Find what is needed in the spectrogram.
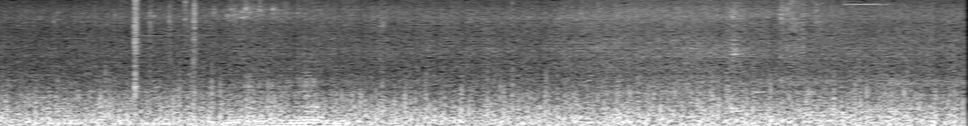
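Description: Street traffic heard from inside a car: motorcycle and car engines running at an intersection, with a swell in engine noise about two seconds in as vehicles ahead pull away.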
